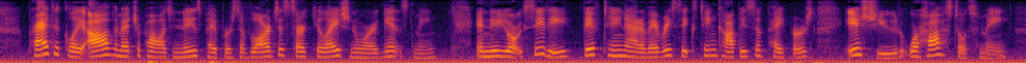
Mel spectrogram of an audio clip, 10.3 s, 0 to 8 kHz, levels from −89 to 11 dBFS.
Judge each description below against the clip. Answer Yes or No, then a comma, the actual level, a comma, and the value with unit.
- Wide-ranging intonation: No, average, 4.2 semitones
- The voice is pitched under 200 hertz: No, high, 215 Hz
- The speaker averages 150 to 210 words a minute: Yes, average, 165 wpm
